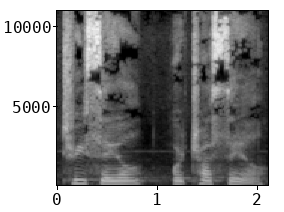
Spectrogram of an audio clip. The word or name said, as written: tresayle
